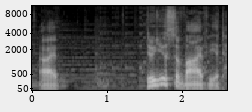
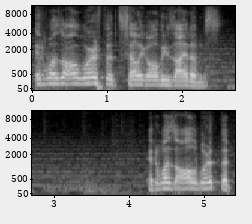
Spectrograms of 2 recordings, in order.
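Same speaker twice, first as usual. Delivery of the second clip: loud, high, thrilled yelling; excited shouting; 11 semitones higher, 5 dB louder than usual. Real, not acted. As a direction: cheer the winning crit at full voice. Big crit wins the final battle.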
